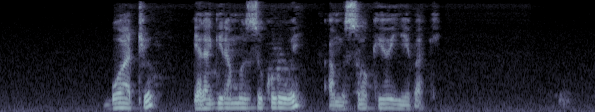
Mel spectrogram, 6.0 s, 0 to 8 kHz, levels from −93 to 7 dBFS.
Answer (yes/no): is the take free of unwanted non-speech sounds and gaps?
yes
